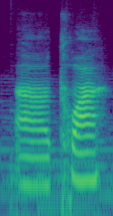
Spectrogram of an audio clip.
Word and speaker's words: trois: There's like the tr like sound at the beginning of trois, mille deux, mille trois.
